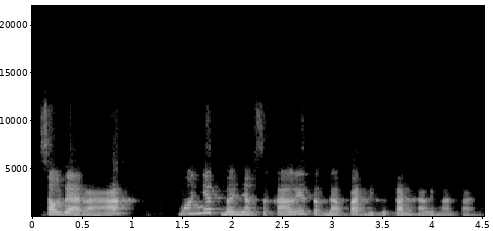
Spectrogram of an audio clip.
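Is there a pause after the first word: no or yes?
yes. The first word is stressed, then a pause follows. "penekanannya ada saudara"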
